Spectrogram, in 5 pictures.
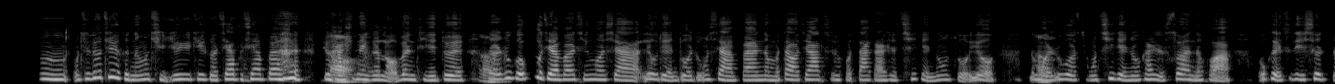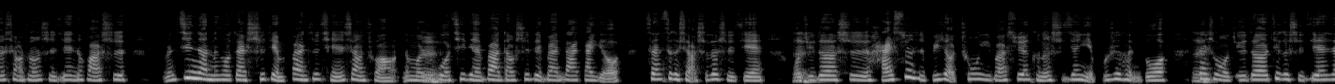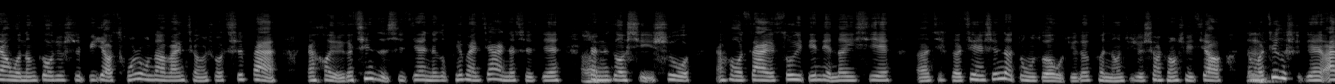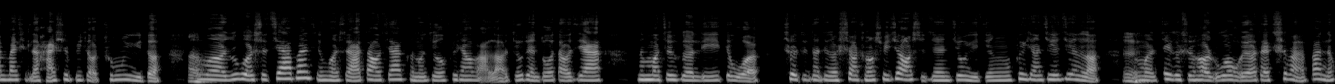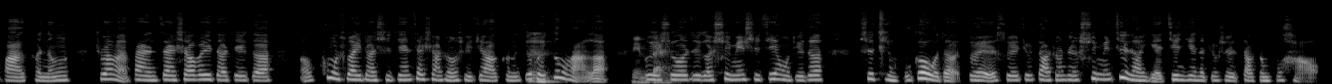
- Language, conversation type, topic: Chinese, advice, 我晚上睡不好、白天总是没精神，该怎么办？
- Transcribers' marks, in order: other background noise; laughing while speaking: "班"; cough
